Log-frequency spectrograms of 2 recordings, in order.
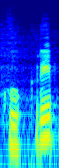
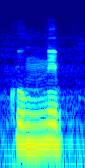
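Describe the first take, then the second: First: The middle is said as a plain 'k-r' sequence. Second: The middle is said as a nasal 'ng-n' sequence. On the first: This is how the word is written. "kata gukrip" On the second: This is how the word is actually pronounced. "menjadi kungnip"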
